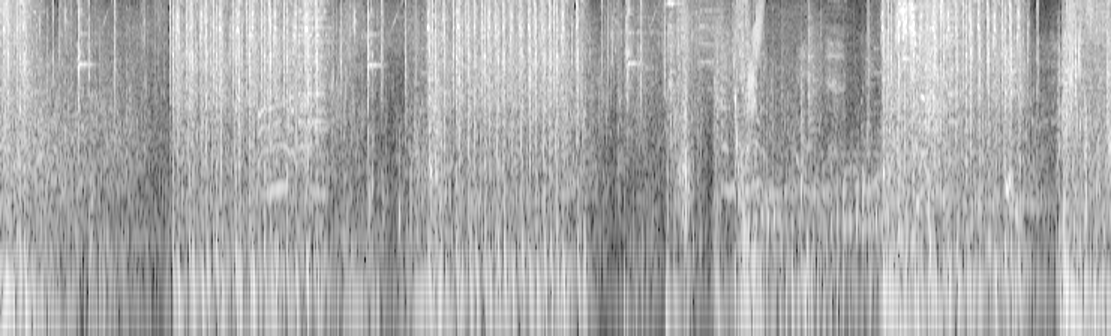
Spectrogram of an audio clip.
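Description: A gun fires rapid shots in a game.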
